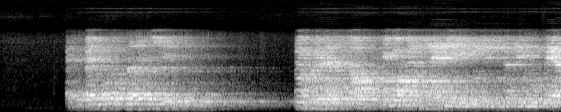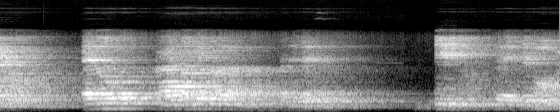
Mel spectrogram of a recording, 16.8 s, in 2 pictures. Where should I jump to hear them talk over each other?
none

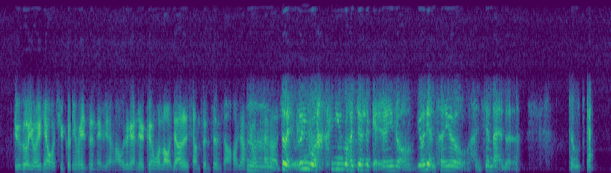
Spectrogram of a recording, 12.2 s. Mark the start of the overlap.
4.9 s

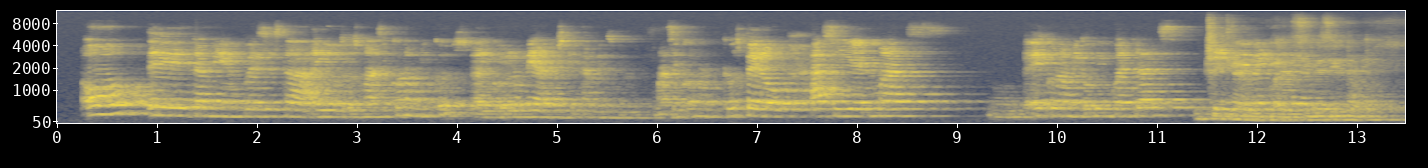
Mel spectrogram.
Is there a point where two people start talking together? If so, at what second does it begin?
11.4 s

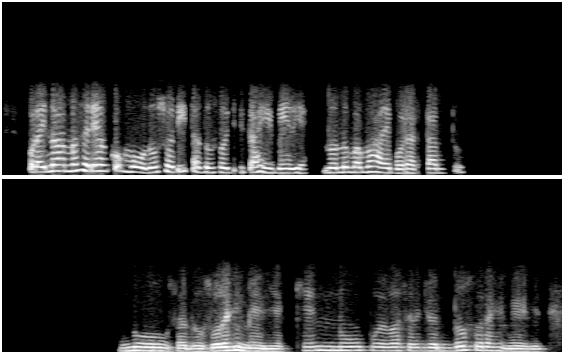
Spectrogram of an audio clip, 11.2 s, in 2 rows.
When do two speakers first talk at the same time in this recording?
none

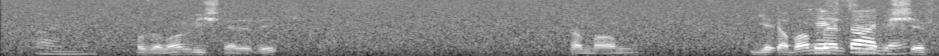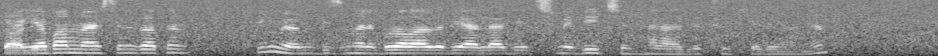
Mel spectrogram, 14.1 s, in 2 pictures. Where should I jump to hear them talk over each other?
6.1 s

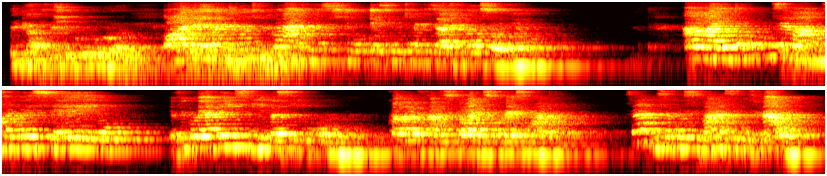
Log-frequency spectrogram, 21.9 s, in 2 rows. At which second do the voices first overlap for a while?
2.3 s

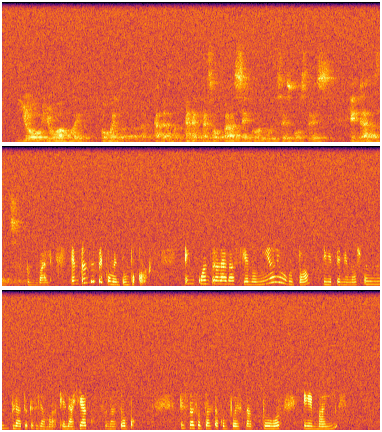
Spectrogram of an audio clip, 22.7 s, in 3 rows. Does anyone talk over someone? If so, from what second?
none

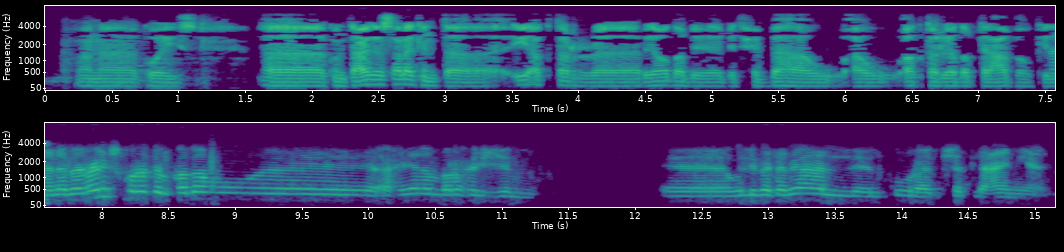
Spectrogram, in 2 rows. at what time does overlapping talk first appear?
none

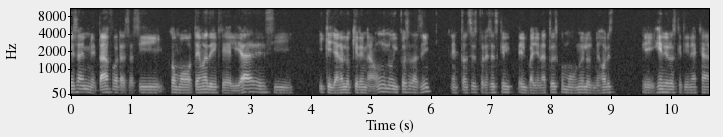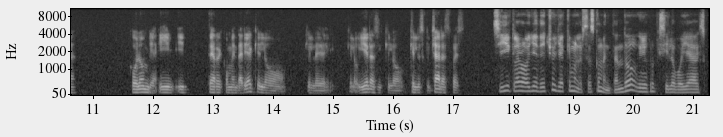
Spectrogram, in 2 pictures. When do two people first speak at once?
none

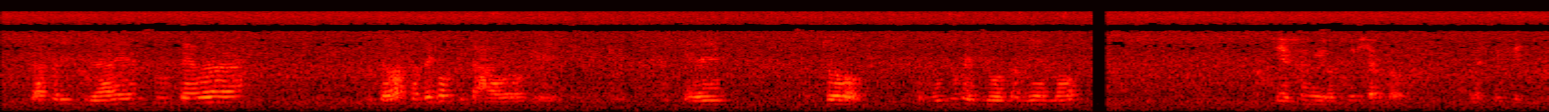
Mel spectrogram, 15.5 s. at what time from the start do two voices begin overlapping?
none

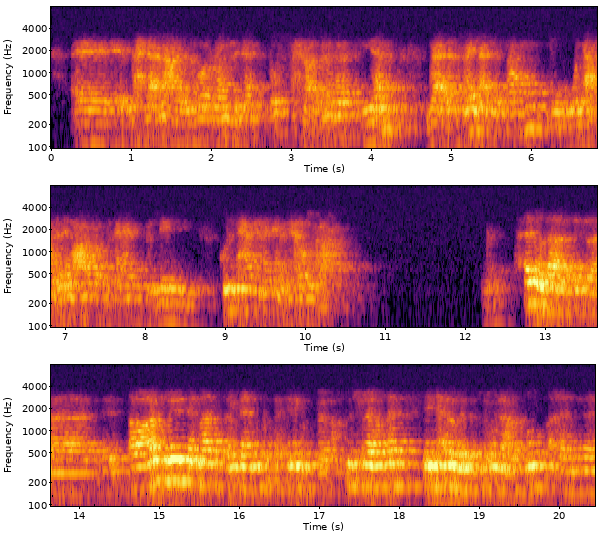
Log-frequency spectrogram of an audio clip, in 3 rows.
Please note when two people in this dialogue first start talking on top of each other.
none

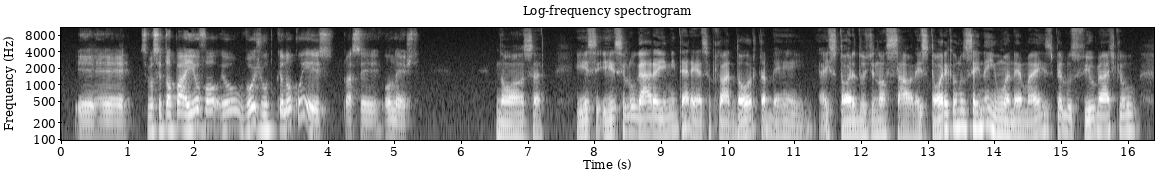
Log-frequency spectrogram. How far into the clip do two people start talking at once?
none

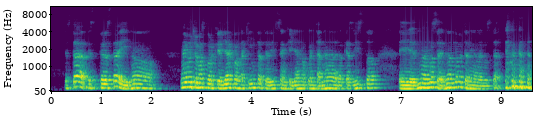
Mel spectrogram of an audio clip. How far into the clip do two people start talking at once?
none

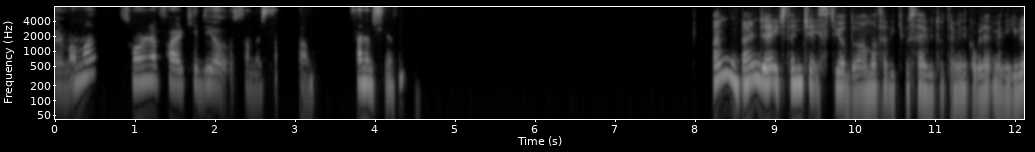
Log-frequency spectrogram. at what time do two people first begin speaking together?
none

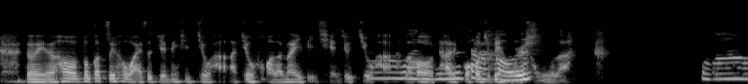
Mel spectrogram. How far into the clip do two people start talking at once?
3.7 s

